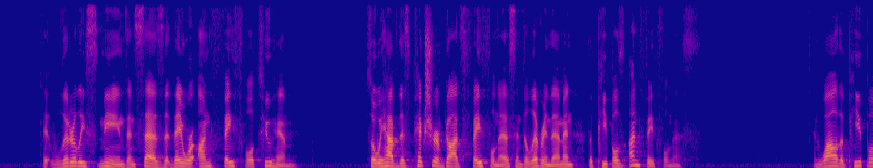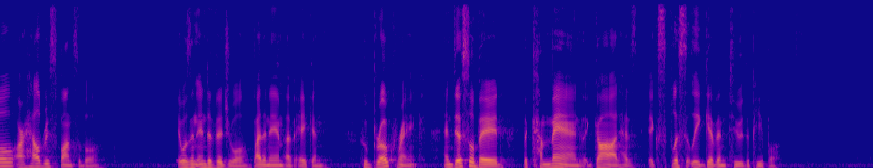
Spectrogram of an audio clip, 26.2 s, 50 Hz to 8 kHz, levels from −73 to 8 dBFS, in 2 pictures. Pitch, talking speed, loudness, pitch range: 130 Hz, 130 wpm, -27 LUFS, 110-155 Hz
